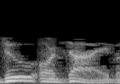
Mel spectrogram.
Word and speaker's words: die: And the first is do or die, but the die is pronounced D, as if it were D-E-E. Do or D.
